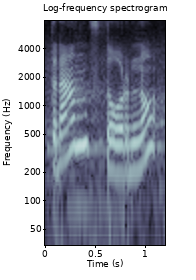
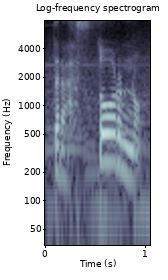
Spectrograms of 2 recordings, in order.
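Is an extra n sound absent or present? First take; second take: present; absent. First: An extra n sound is added before the s. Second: No extra n sound is added before the s. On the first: The speaker calls it wrong. "agregamos N en trastorno" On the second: The speaker calls it right. "en vez de decir correctamente"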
